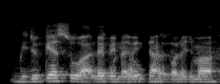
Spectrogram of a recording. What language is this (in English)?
Gujarati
